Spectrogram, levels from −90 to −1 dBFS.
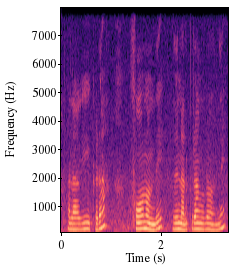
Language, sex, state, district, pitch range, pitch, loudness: Telugu, female, Telangana, Mahabubabad, 205-225 Hz, 215 Hz, -16 LUFS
